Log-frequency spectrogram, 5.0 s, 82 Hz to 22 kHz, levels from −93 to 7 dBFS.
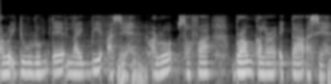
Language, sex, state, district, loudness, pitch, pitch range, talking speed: Nagamese, female, Nagaland, Dimapur, -19 LUFS, 175 Hz, 165-180 Hz, 145 wpm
